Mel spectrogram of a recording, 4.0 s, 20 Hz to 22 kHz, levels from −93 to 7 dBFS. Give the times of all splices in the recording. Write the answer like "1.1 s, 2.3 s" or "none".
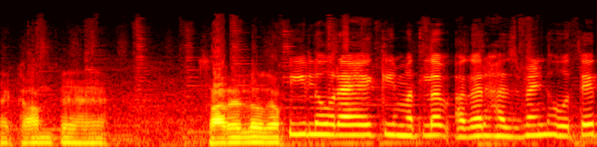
1.9 s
